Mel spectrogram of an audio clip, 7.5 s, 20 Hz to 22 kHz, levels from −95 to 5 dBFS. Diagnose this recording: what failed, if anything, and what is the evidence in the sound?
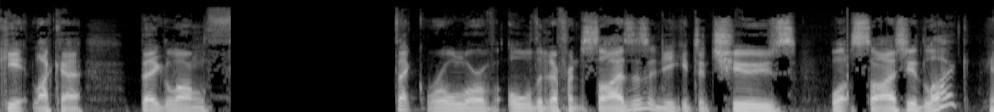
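A rebuffering stall at the network and playback stage. After "big long", the speech drops to silence at 1.72 s and resumes at 2.97 s with "ruler of all the". The player ran dry and waited for data. No speech is lost, but about 1.25 s of silence is added.

A repeated buffer at the driver or buffer stage. At 6.35 s, just after "you get to choose", a tiny click or buzz appears. A 1.45 ms piece plays three extra times with hard joins. This fits a 64-sample buffer being replayed while fresh audio was late.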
